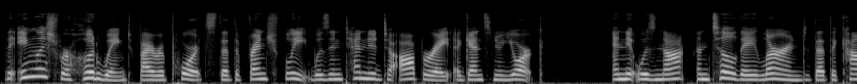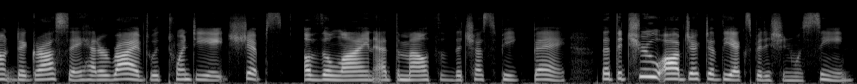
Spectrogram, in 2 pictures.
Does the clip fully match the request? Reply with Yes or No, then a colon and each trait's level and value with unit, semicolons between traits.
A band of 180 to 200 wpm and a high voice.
Yes: average, 190 wpm; high, 225 Hz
